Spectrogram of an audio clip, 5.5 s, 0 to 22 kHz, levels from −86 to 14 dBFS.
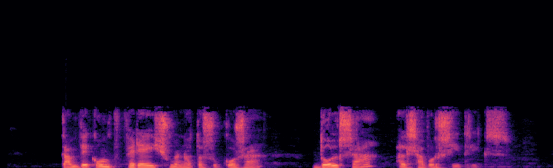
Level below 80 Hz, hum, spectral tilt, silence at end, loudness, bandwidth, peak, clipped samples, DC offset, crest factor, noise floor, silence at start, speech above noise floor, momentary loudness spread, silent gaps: -58 dBFS; none; -3.5 dB/octave; 0.45 s; -18 LUFS; 8.4 kHz; 0 dBFS; under 0.1%; under 0.1%; 20 dB; -74 dBFS; 0.6 s; 57 dB; 12 LU; none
